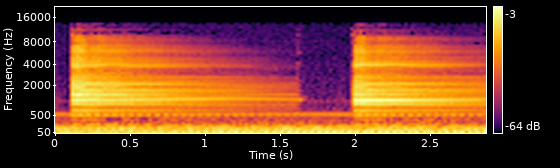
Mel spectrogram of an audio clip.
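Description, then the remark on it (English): A metal mouth harp, its small central lever pulled back and released while pressed against the teeth so the mouth amplifies it, twangs in two sustained, buzzy bursts separated by a brief pause, rich in bright overtones over a steady low drone, with no talking. “So you pull it back, and you let it go, and it vibrates.”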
